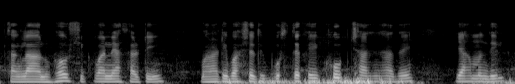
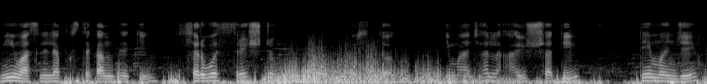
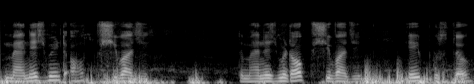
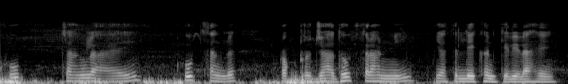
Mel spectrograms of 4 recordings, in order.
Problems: constant background noise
